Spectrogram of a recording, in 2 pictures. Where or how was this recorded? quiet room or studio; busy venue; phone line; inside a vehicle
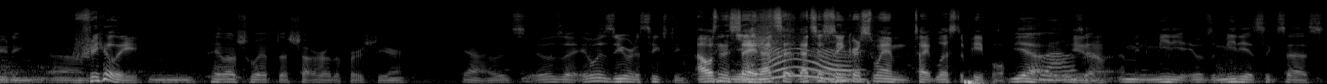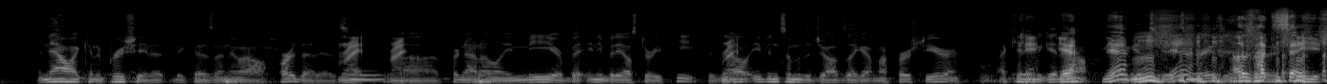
busy venue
